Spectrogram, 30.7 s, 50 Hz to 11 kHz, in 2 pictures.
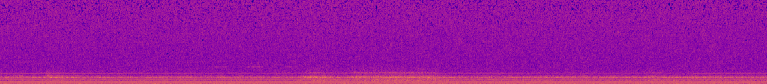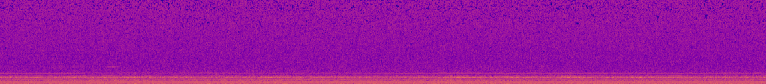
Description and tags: Denver Millennium Bridge 04
Contact mic recording of the Millennium Bridge in Denver, CO, USA, from the lower southeast stay fourth from the pylon. Recorded February 21, 2011 using a Sony PCM-D50 recorder with Schertler DYN-E-SET wired mic.
Colorado, contact-microphone, Denver, DYN-E-SET, field-recording, Millennium-Bridge, normalized, Schertler, Sony, wikiGong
